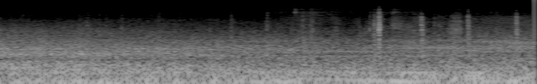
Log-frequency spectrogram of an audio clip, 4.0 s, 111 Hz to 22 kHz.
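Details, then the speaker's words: 1992 Mercedes-Benz 500SL (R129) V8 at operating temperature, driving uphill under load, downshifting to second: deep smooth rumble rising and falling evenly with throttle, no knocks or misfires; engine sounds healthy. "The car sounds good. I'm going to downshift it to second."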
